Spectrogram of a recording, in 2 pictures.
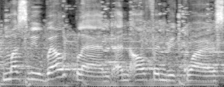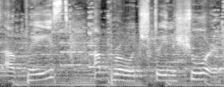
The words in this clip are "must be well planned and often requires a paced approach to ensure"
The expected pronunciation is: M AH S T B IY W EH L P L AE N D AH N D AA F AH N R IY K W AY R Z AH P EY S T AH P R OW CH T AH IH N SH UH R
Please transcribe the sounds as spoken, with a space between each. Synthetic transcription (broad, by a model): M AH S T B IY W EH L P L AE N D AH N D AA F AH N R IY K W AY R S AH F EY S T AH P R OW CH T AH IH N SH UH R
